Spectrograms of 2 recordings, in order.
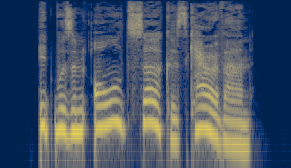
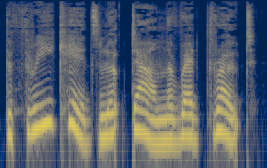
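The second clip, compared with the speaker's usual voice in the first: plain reading voice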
